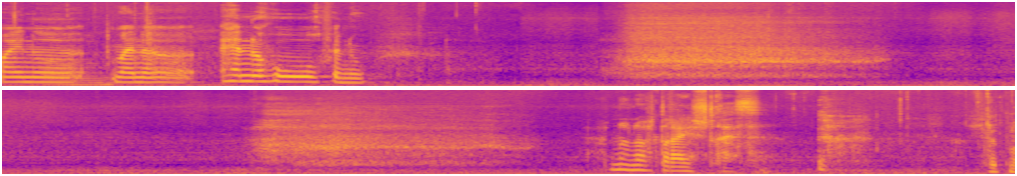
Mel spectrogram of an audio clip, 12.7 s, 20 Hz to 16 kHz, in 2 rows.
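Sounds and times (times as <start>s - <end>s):
speech: 0.0s - 2.6s, 10.1s - 11.6s, 12.5s - 12.6s
slow deliberate calming breaths: 2.3s - 10.0s.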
